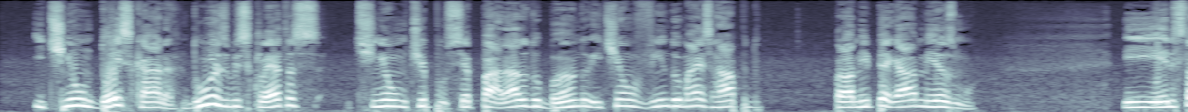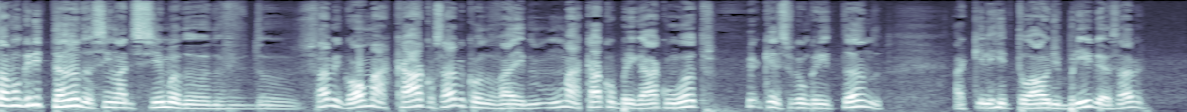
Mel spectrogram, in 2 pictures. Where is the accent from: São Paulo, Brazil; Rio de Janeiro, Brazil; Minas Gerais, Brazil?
Minas Gerais, Brazil; pra quem não sabe, eu sou de Minas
